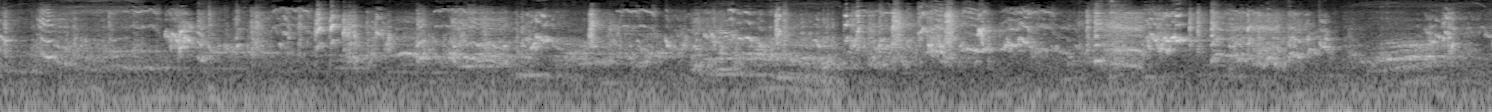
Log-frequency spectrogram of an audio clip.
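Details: Budgerigar chicks being fed by their mother, giving dense, harsh, raspy squawking calls in rapid overlapping bursts, continuous for the whole stretch with brief pulses of louder chatter.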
